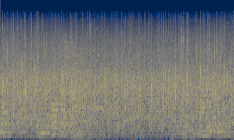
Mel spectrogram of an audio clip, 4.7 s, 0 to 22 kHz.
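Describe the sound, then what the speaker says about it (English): At the Crufts 2008 dog show, a large arena crowd claps continuously for the gundog breeds as they leave the ring: a loud, dense roar of applause with voices mixed in. "please give a big round of applause for both categories from now leaving the arena"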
